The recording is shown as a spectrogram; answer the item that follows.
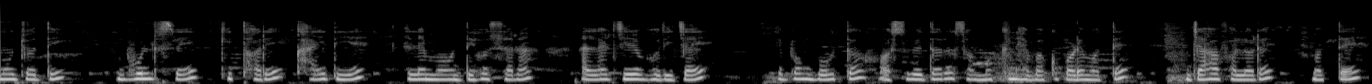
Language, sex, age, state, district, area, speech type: Odia, female, 18-30, Odisha, Malkangiri, urban, spontaneous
